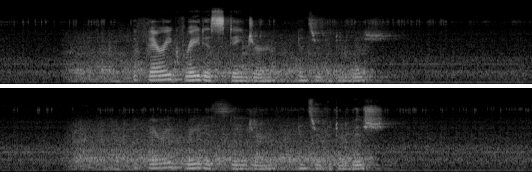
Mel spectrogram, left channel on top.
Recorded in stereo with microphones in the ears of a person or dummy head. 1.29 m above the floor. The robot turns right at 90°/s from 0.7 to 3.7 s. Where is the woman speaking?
30° left, 0.8 m; by 3.9 s 115° right, 0.8 m.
